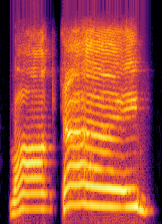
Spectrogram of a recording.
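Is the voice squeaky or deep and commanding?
squeaky. It is said in a squeaky voice.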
